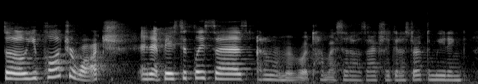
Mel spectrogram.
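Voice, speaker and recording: A woman's voice: fairly high pitch, steady tone, racing, creaky, fairly bright tone. A woman running an online tabletop game as game master, talking in a valley-girl way with lots of "like".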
